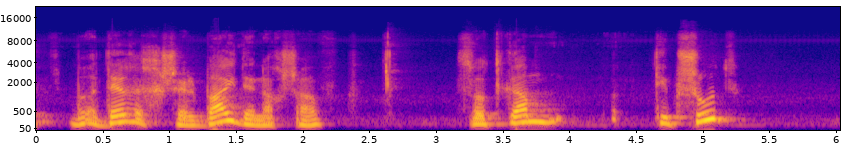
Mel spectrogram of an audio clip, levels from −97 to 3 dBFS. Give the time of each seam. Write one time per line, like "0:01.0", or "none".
none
